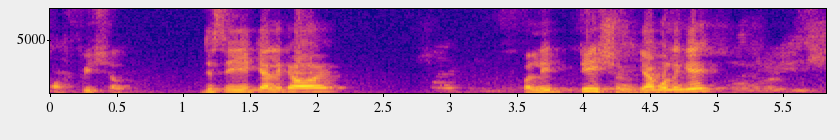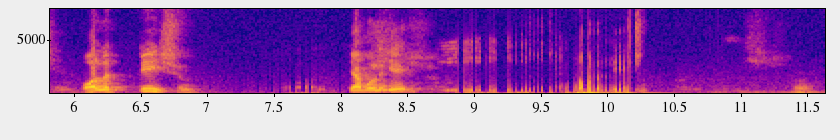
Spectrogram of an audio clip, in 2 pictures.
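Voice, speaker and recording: A middle-aged man with a Hindi accent, teaching a phonetics lesson. He keeps quizzing the class and repeats each word slowly. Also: sits high, rough recording. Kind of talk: phonetics lesson for exam students.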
